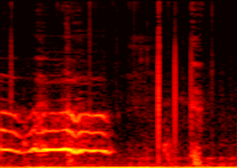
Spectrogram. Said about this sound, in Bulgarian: Какво чувам? Не плаче ли наследникът Тути? Защо плаче наследникът Тути? Кой разплака наследникът Тути?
